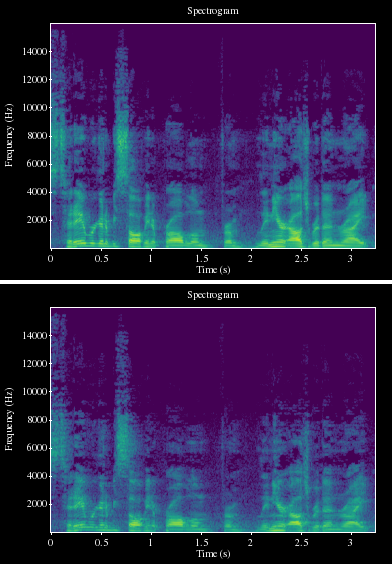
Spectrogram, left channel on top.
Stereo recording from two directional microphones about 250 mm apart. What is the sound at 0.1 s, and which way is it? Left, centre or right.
Speech, left.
